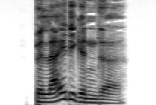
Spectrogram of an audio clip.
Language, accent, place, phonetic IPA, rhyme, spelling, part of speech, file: German, Germany, Berlin, [bəˈlaɪ̯dɪɡn̩də], -aɪ̯dɪɡn̩də, beleidigende, adjective, De-beleidigende.ogg
- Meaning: inflection of beleidigend: 1. strong/mixed nominative/accusative feminine singular 2. strong nominative/accusative plural 3. weak nominative all-gender singular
